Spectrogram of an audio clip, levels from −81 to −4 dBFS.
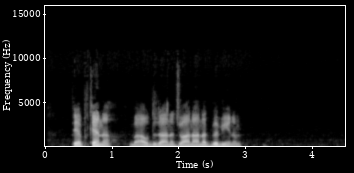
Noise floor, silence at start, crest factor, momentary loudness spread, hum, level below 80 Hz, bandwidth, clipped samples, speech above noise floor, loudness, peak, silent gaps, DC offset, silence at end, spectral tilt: -68 dBFS; 0.4 s; 22 dB; 11 LU; none; -56 dBFS; 11 kHz; under 0.1%; 44 dB; -25 LUFS; -4 dBFS; none; under 0.1%; 1.55 s; -7 dB/octave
